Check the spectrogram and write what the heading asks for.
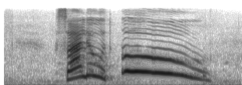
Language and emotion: Russian, positive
